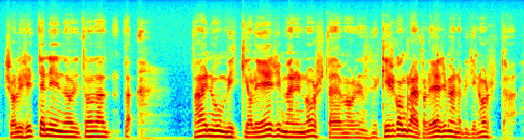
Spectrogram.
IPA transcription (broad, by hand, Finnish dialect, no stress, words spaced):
sĕ oli sitːen niːn oli tuɑlɑ tɑinuhum mikːi oli ẽːsimːæːnen nostɑjɑ me olimˑɑ sinːek kirkoŋkylælt oli ensimːæːhnæ piti nostɑː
